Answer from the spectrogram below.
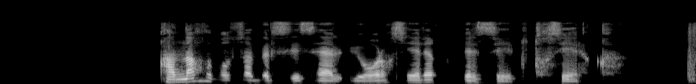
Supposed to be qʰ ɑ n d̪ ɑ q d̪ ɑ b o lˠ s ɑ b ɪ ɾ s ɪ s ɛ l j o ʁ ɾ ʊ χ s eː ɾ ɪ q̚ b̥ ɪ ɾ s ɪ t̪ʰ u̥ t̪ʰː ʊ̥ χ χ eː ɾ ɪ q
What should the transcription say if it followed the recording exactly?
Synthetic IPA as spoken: qʰ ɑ n d̪ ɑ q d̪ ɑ b o lˠ s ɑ b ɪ ɾ s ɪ s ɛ l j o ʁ ɾ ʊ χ s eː ɾ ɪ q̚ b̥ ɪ ɾ s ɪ t̪ʰ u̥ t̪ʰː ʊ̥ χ s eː ɾ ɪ q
